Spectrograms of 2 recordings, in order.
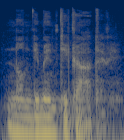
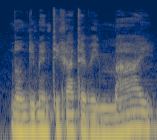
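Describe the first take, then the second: First: Softer, breath-only whisper. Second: Said in the usual way. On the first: Acted. Bishop privately reminds Jean Valjean of his promise, whispered. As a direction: whisper it close to his ear. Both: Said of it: "gli disse sottovoce".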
